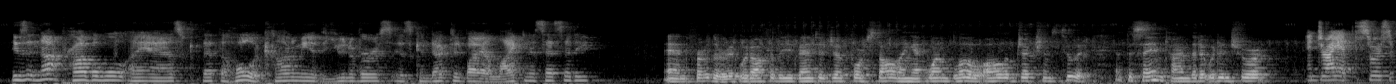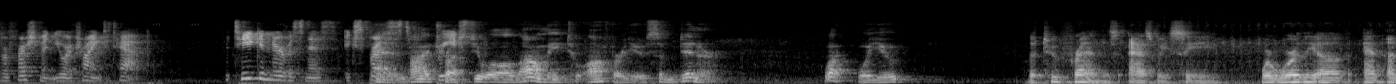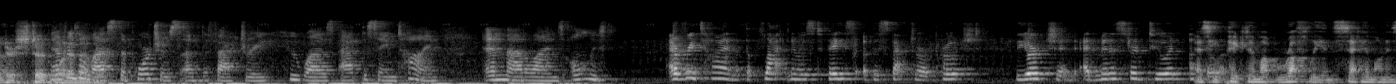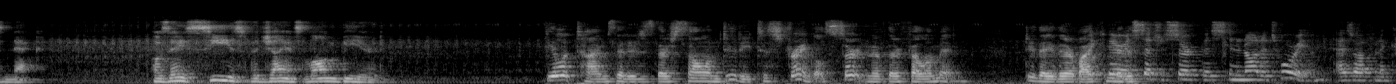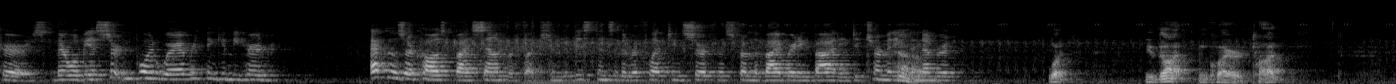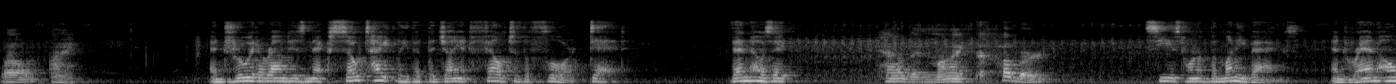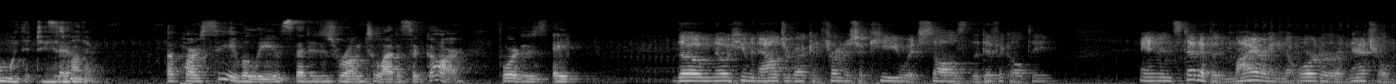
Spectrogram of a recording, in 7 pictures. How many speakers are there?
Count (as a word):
ten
